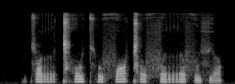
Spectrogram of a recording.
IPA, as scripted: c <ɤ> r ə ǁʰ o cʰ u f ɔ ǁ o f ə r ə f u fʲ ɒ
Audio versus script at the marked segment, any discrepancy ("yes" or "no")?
yes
